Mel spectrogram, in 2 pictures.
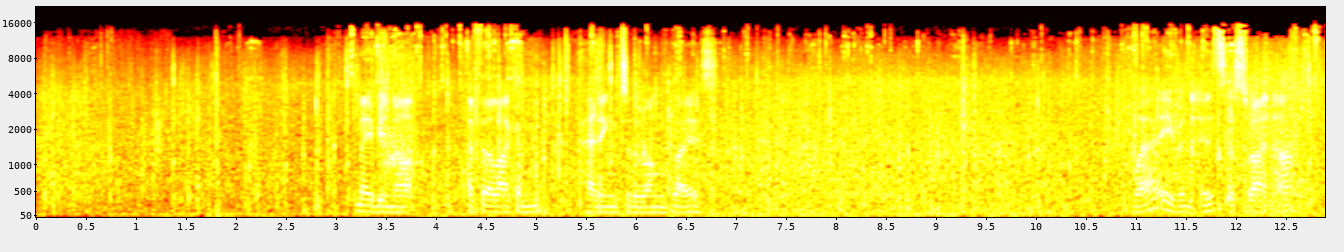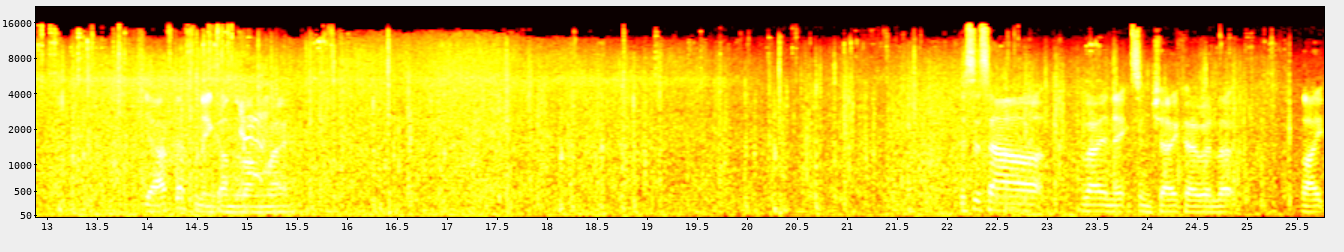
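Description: A horse gallops with rapid hoofbeats.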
